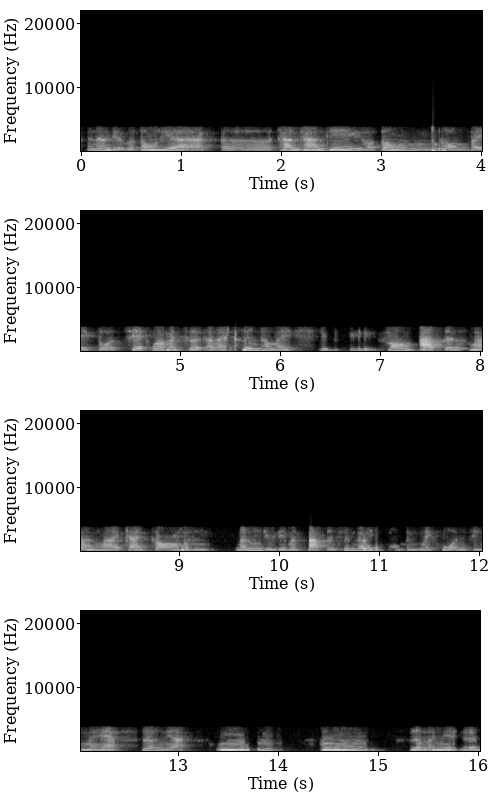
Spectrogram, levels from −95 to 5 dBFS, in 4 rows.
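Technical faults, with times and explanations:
Throughout, GSM full-rate codec: the sound is confined to a telephone band of roughly 300 Hz to 3.5 kHz and carries a plainly audible buzzy, gravelly roughness. The codec rebuilds speech from a vocal-tract filter excited by a coarse pulse train that keeps only a fraction of the original excitation, so fine detail is replaced by a regular, grainy texture. The character fits the original GSM coder at around 13 kbps.
3.50–3.69 s, 5.44–5.72 s, 8.98–9.16 s and 10.80–11.03 s, GSM bit errors: each burst breaks the speech into squawks, pops and gargling for a fraction of a second. Corrupted bits reaching the decoder scramble the filter, pitch or gain values, so some frames are bent into the wrong spectral shape or jump in level. The density of the damage suggests a few percent of bits flipped on a weak link during each burst.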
